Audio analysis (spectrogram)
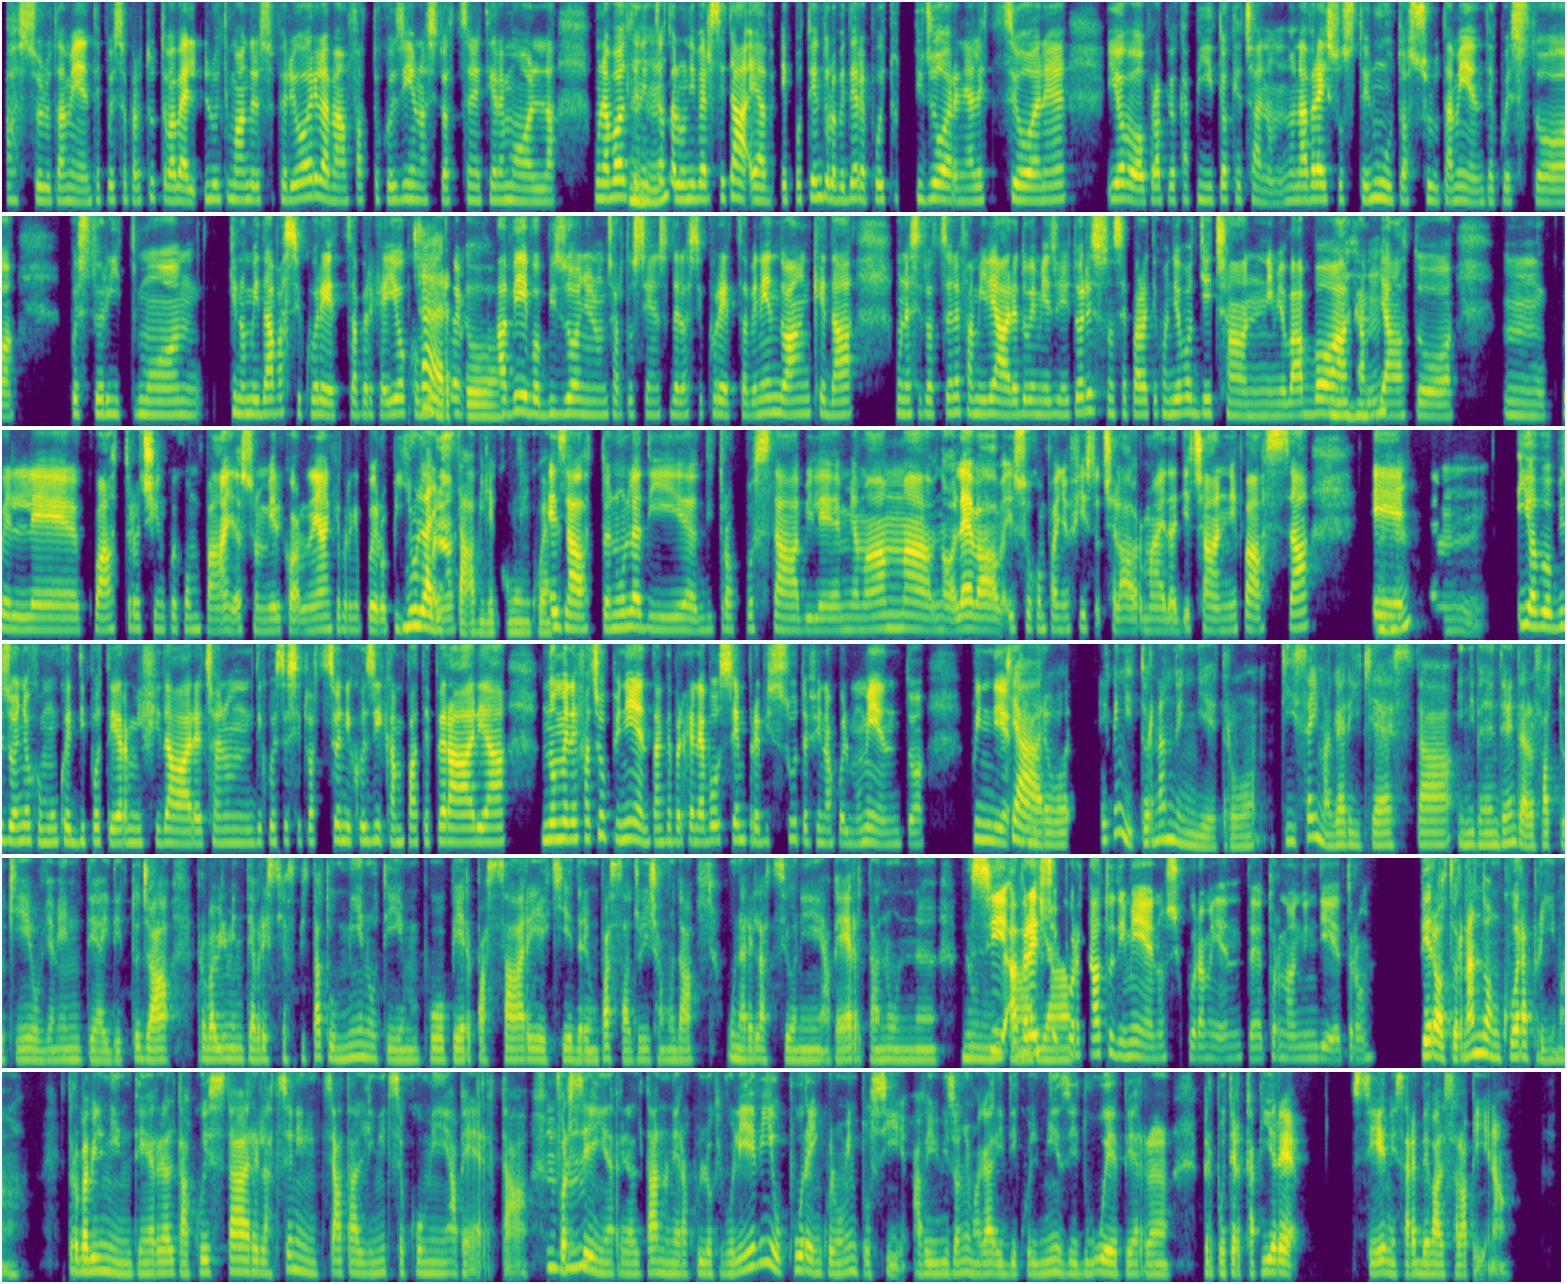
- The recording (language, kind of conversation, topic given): Italian, podcast, Cosa ti ha insegnato una relazione importante?
- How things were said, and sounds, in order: "cioè" said as "ceh"; other background noise; "aveva" said as "avaa"; "cioè" said as "ceh"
